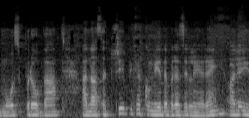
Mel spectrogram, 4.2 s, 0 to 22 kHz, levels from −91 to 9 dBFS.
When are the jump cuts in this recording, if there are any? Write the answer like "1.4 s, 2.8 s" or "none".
none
